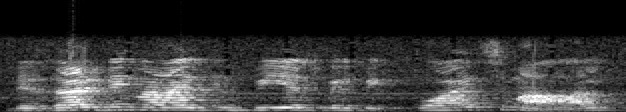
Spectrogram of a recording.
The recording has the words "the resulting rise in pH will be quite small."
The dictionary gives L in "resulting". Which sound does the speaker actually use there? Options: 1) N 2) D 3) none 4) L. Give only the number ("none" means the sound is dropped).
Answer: 3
